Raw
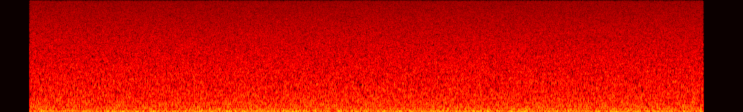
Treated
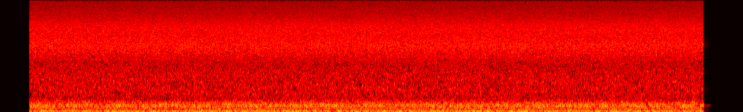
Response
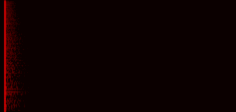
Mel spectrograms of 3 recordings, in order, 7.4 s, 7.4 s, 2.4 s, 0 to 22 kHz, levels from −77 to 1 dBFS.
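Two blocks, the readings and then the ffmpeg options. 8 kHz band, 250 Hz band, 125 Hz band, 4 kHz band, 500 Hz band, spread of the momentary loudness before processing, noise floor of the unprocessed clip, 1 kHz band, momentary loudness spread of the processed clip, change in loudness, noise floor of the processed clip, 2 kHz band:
+6.5 dB, +4.0 dB, −1.0 dB, +5.5 dB, −5.5 dB, 0 LU, below −85 dBFS, −4.0 dB, 0 LU, +3.0 dB, −85 dBFS, −2.0 dB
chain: -filter_complex "[0:a]equalizer=frequency=125:width_type=o:width=1:gain=-6,equalizer=frequency=250:width_type=o:width=1:gain=8,equalizer=frequency=500:width_type=o:width=1:gain=-11,equalizer=frequency=1000:width_type=o:width=1:gain=-3,equalizer=frequency=2000:width_type=o:width=1:gain=-5,equalizer=frequency=4000:width_type=o:width=1:gain=5,equalizer=frequency=8000:width_type=o:width=1:gain=5,asplit=2[link_01][link_02];[1:a]atrim=start_sample=2205,afade=type=out:start_time=0.13:duration=0.01,atrim=end_sample=6174[link_03];[link_02][link_03]afir=irnorm=-1:irlink=0,volume=-10dB[link_04];[link_01][link_04]amix=inputs=2:normalize=0"

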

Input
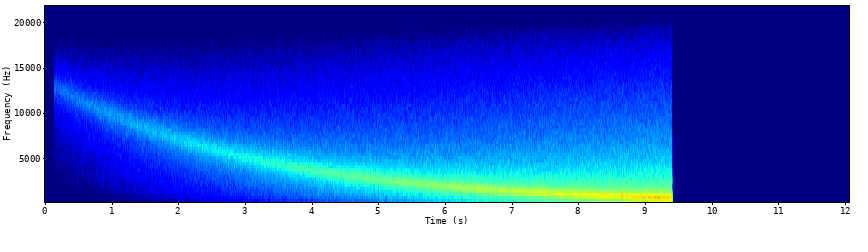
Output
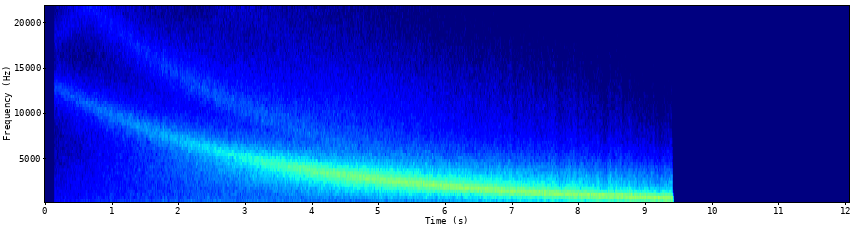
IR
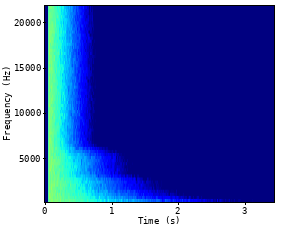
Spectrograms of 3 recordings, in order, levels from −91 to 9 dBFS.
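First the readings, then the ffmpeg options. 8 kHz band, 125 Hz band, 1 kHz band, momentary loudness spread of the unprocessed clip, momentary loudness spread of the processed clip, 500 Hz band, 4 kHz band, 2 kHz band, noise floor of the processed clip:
−3.5 dB, −9.5 dB, −12.0 dB, 22 LU, 18 LU, −14.5 dB, +0.5 dB, −4.0 dB, below −85 dBFS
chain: -filter_complex "[0:a]acrossover=split=360[link_01][link_02];[link_02]acompressor=threshold=-28dB:ratio=6[link_03];[link_01][link_03]amix=inputs=2:normalize=0,asplit=2[link_04][link_05];[link_05]adelay=13,volume=-3.5dB[link_06];[link_04][link_06]amix=inputs=2:normalize=0,acrossover=split=340|780|4400[link_07][link_08][link_09][link_10];[link_10]aeval=exprs='max(val(0),0)':channel_layout=same[link_11];[link_07][link_08][link_09][link_11]amix=inputs=4:normalize=0,acompressor=threshold=-38dB:ratio=6,equalizer=frequency=3400:width_type=o:width=1.9:gain=3"

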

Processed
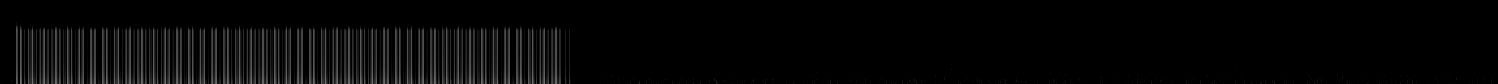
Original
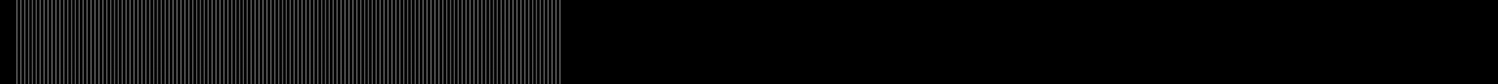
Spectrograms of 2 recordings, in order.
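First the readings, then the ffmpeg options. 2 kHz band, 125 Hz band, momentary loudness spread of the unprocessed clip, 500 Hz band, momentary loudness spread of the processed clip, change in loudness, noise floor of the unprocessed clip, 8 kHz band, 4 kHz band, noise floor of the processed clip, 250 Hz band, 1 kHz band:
−2.0 dB, +5.5 dB, 0 LU, +1.0 dB, 1 LU, −8.5 dB, −76 dBFS, −28.5 dB, −2.5 dB, −71 dBFS, +3.5 dB, −1.0 dB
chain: -af "aecho=1:1:97:0.119,aresample=11025,aresample=44100,acompressor=threshold=-60dB:ratio=2,lowshelf=frequency=370:gain=8.5,tremolo=f=43:d=0.947,volume=17dB"

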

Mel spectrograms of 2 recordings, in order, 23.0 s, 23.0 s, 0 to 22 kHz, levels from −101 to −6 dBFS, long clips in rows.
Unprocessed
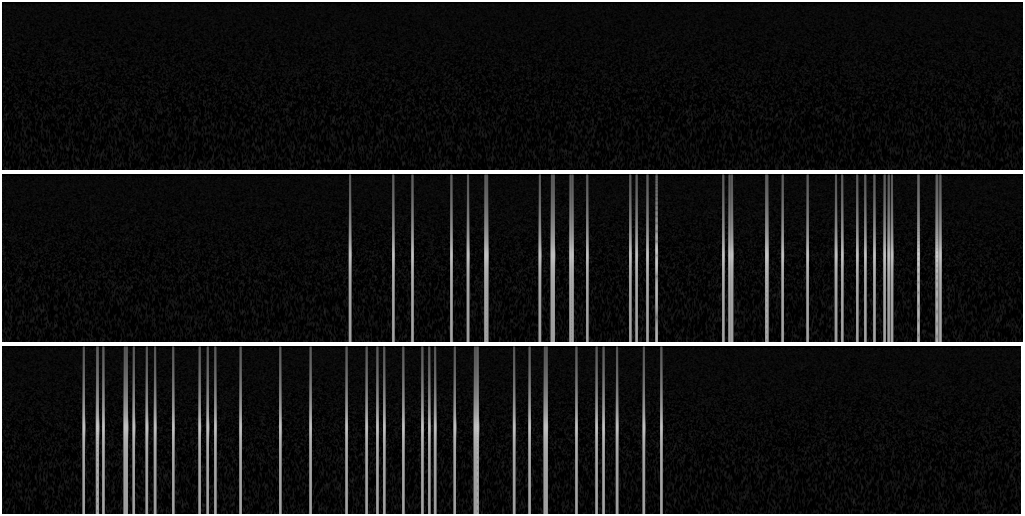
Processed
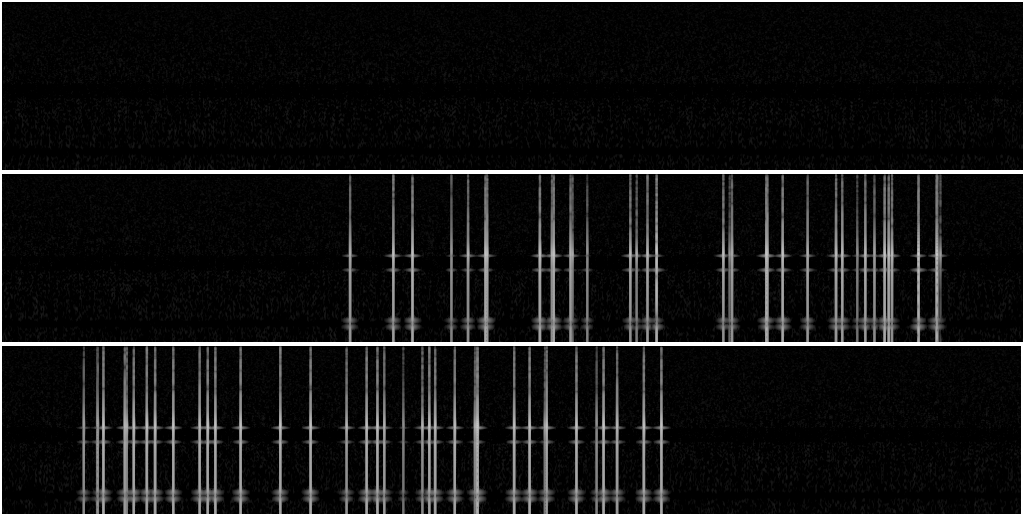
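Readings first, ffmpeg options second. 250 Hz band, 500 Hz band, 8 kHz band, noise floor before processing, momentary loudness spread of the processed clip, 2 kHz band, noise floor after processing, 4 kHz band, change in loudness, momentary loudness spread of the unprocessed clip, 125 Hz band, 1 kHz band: −1.5 dB, −3.5 dB, −0.5 dB, −76 dBFS, 7 LU, −5.0 dB, −79 dBFS, −3.0 dB, −3.5 dB, 8 LU, −1.5 dB, −2.0 dB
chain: -af "aeval=exprs='val(0)*sin(2*PI*81*n/s)':channel_layout=same,acrusher=bits=3:mode=log:mix=0:aa=0.000001,superequalizer=7b=0.355:12b=0.631"

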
